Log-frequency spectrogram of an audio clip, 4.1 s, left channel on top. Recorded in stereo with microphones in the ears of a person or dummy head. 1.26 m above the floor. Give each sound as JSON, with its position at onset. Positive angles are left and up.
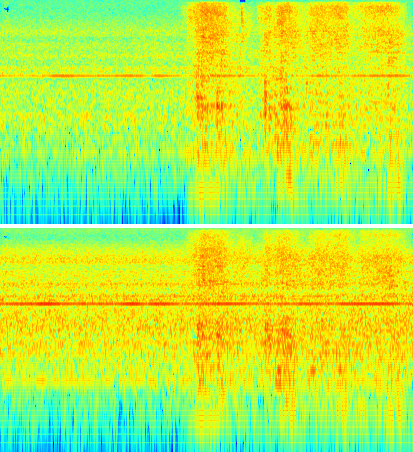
{"t": 1.9, "sound": "footsteps", "side_deg": 70, "distance_m": 5.0}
